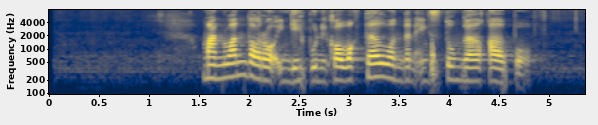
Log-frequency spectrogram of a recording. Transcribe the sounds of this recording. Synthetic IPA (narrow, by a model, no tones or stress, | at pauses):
manwant̪ɔɾɔʔiŋɡɪhpunikɔwək̚d̪̥ä̤lwɔnt̪ənɪ̰ŋsə̥t̪uŋɡalkalb̥ɔ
